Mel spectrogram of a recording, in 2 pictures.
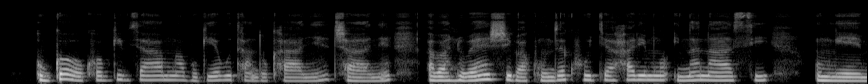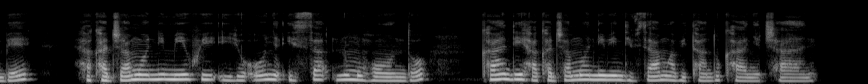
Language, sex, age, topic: Rundi, female, 18-24, agriculture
